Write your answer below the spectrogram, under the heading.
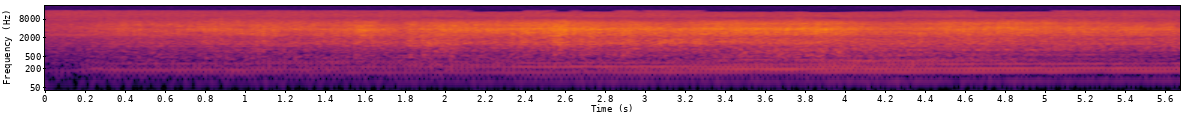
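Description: A distant engine running with a steady drone, growing louder over the first few seconds and easing slightly near the end.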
